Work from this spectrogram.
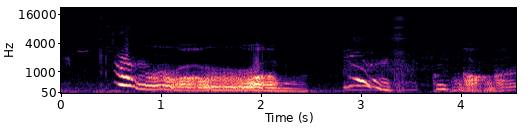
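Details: Happy dog howling 'arooo': a long, sliding, harmonic howl that starts higher and slowly drops over about two seconds, followed by a shorter swooping call and a final wavering yodel-like note, with no other notable sounds.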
